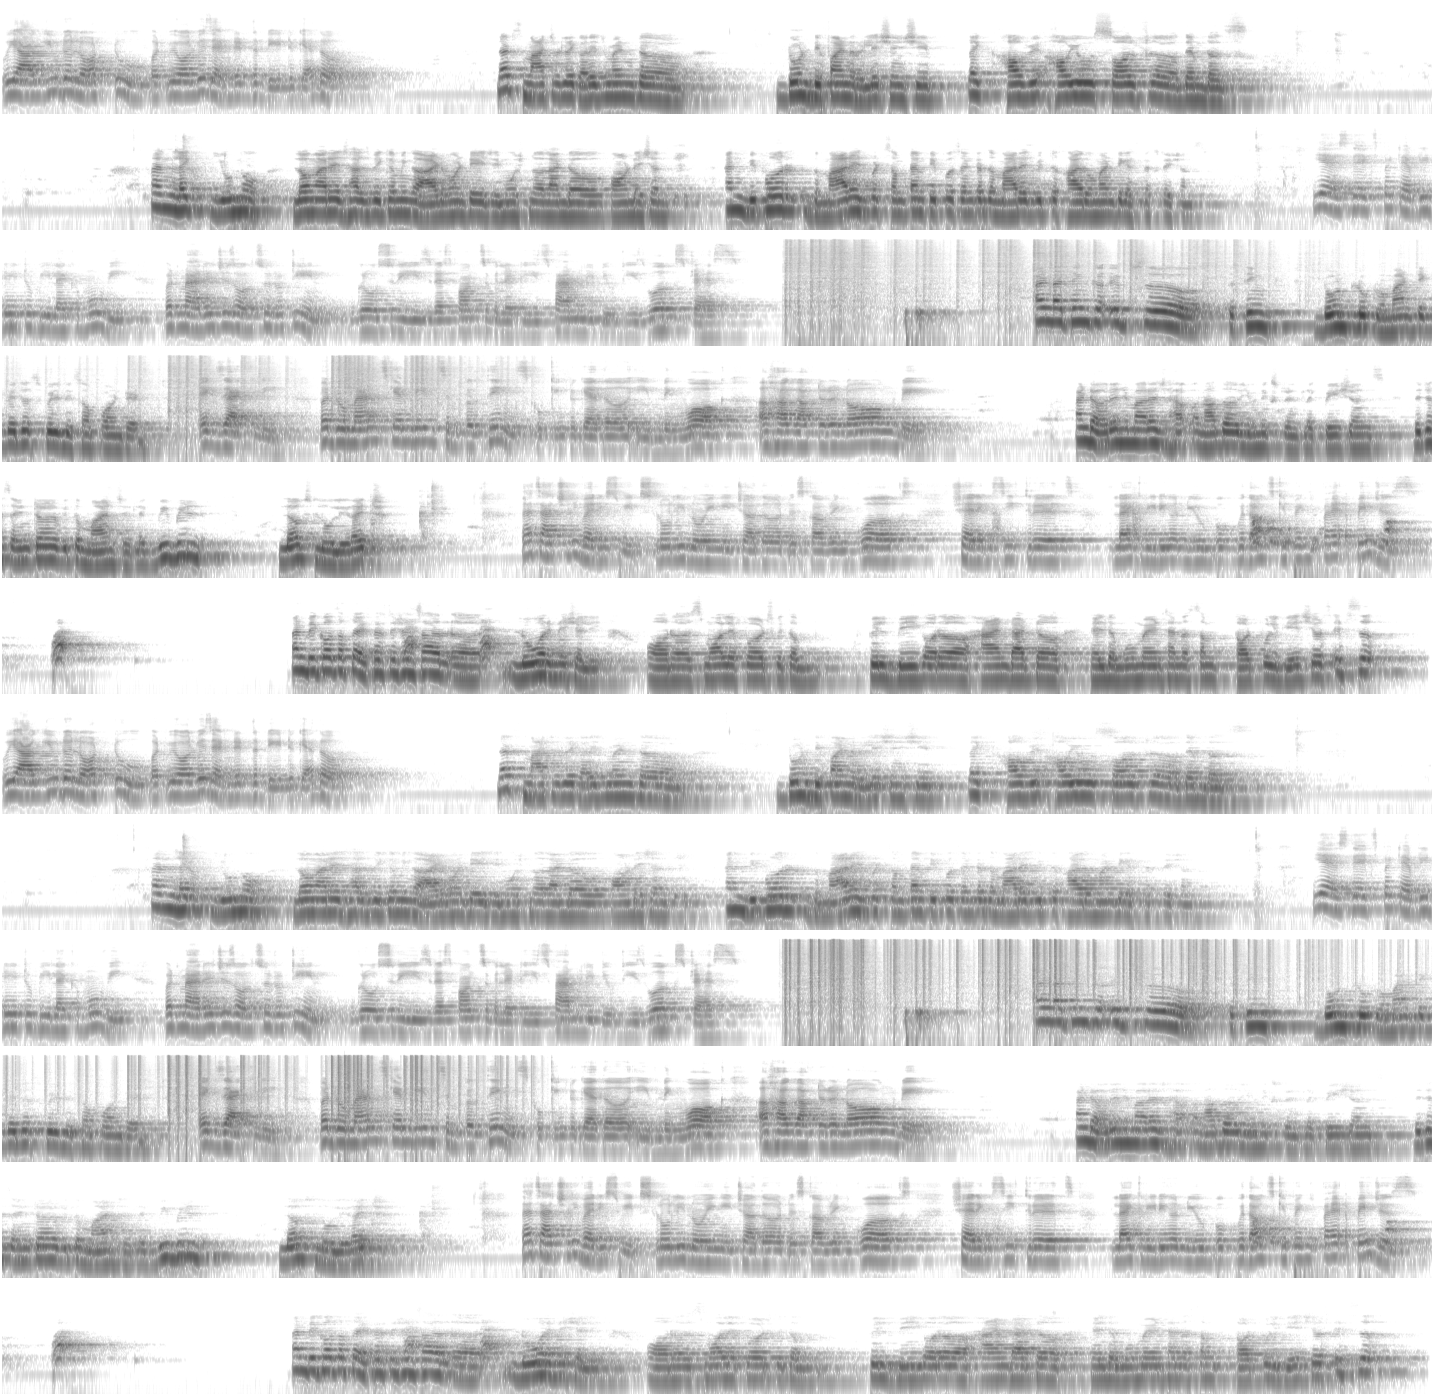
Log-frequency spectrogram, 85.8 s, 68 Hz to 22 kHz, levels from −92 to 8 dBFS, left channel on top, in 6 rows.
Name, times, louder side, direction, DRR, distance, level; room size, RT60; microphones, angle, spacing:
voice 1, 0.0-3.5 16.1-16.3 21.0-21.2 27.4-29.9 30.2-35.8 37.6-37.9 44.9-52.2 62.0-71.2, right 2 dB, 15° right, 7 dB, 0.5 m, -42 dB
voice 2, 5.0-6.9 7.8-9.4 9.7-12.3 15.8-16.9 17.2-21.0 21.5-26.2 38.9-40.6 40.9-41.4 41.7-44.4 53.6-56.7 57.0-59.2 60.0-61.0 69.7-70.1 71.0-71.2 72.0-72.2 74.4-77.5 78.0-79.7 80.2-85.4, left 5 dB, 50° left, 12 dB, 0.3 m, -32 dB
sound 1, 36.4-48.3, right 12 dB, 65° right, 0.5 m, -43 dB
16.0 x 8.3 x 2.2 m, 1.3 s
head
